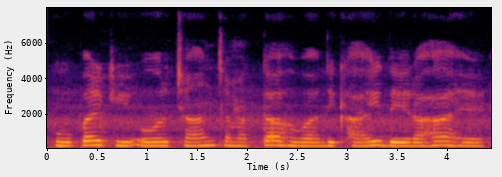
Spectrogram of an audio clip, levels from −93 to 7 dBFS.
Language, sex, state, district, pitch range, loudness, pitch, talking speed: Hindi, female, Uttar Pradesh, Lucknow, 210-240 Hz, -14 LUFS, 220 Hz, 135 wpm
